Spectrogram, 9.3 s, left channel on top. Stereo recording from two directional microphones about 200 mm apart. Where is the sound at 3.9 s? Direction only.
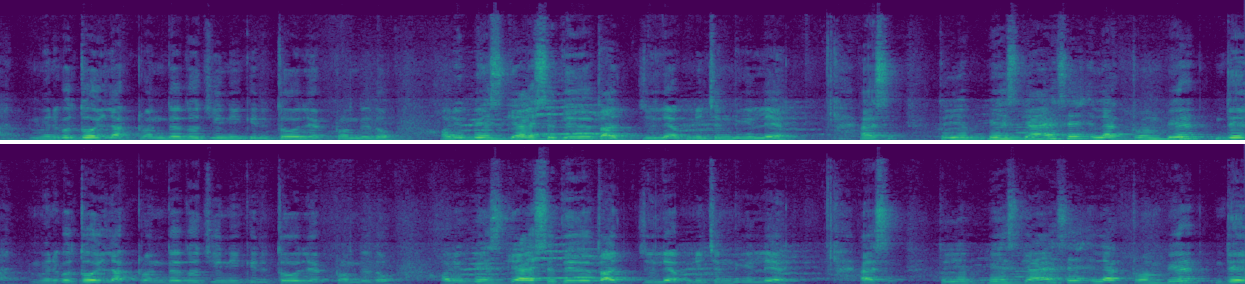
15° right (ahead or behind).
